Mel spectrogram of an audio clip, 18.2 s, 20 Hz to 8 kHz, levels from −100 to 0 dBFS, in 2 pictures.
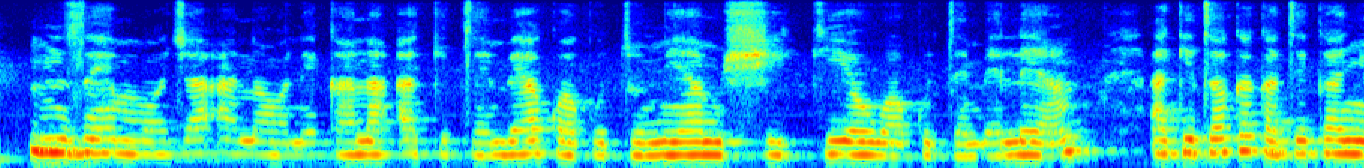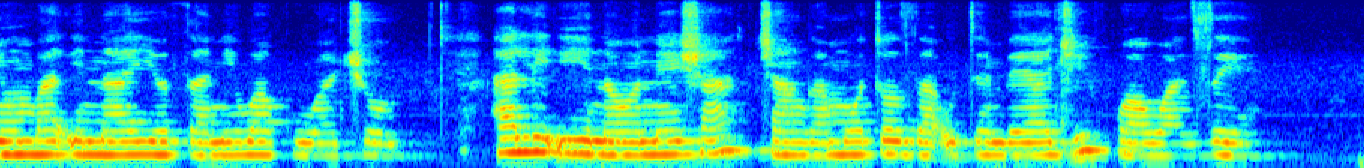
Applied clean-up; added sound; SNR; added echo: none; none; none; none.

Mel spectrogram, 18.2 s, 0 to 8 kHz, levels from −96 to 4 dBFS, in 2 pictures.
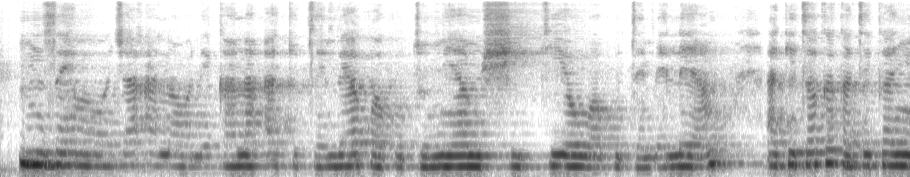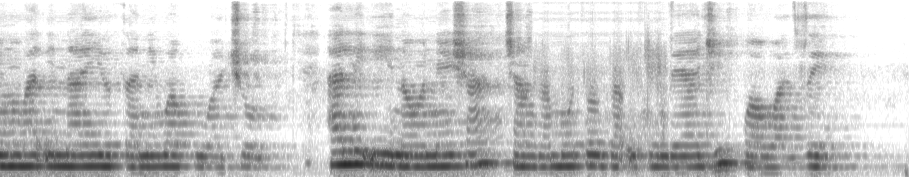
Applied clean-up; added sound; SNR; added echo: neural separator model SepFormer DNS4.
